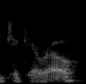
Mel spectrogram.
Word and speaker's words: Cicero: said i i misprint i mispronounced cicero but everybody knows what i mean when i say cicero but it should be kick arrow um so so kind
